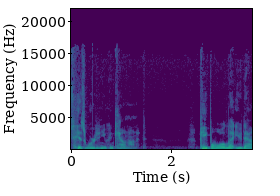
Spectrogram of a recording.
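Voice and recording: A man with a fairly high pitch speaks at a moderate pace, his dark, mellow tone carrying vocal fry, a slightly husky edge and big pitch swings.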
